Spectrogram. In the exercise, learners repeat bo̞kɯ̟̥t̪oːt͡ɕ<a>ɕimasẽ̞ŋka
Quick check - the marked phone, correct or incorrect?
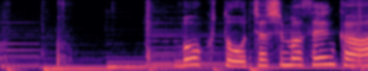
correct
